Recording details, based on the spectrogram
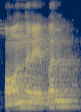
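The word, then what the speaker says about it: honourable: Honest में भी same यही बात कि एन ऑनेस्ट मैन, और ईयर, ईयरेस, ऑनरेबल और ईयरलूम। तो ये साइलेंट रहता है इनमें एच, तो इन वर्ड्स को आपको ध्यान रखना है।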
